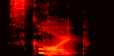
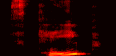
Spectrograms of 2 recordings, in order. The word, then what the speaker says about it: Skype: Okay, the fifth and last mistake, very short, is connected with Skype. And again, be careful with pronunciation. Lots of Poles say Skype, like escape, but in fact, the pronunciation is Skype, like hype and wipe.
